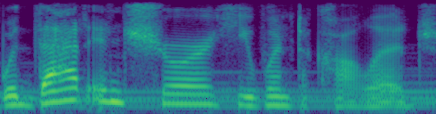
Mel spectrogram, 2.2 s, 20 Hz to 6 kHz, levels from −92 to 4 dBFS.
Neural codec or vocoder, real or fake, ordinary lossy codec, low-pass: none; real; Opus, 64 kbps; 5.4 kHz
